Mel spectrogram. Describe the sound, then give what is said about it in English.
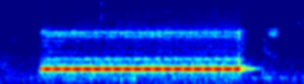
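A single steady telephone tone sounds loud for about two seconds at the start of a phone call, then cuts off abruptly, followed by a faint brief blip. No one speaks. “Here's the phone. Here's the conversation.”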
